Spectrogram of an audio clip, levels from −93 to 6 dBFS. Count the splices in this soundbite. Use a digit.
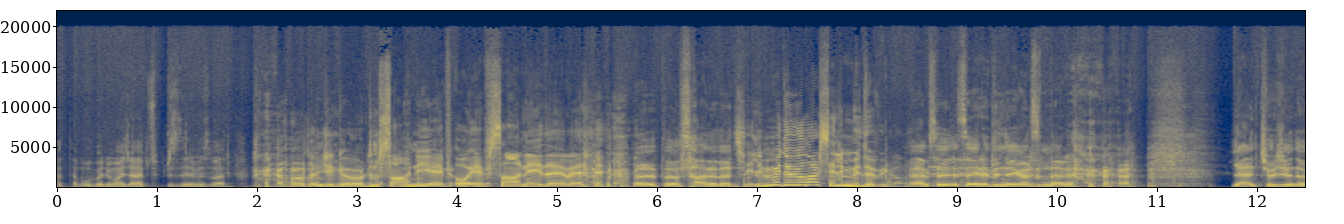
1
